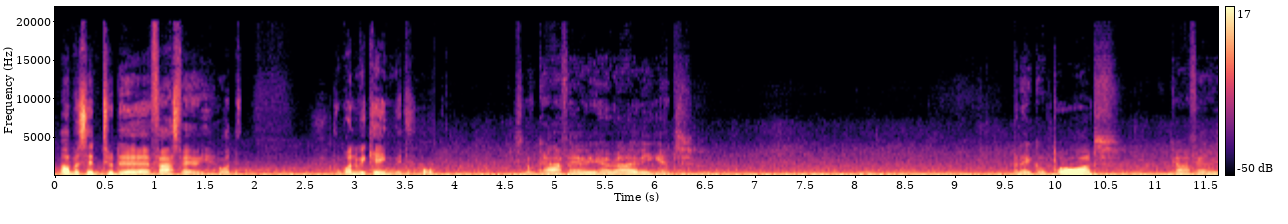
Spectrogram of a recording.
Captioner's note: engine Sound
